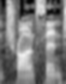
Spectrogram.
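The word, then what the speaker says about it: Trondsen: The best thing, I always tweet out all our interviews, is just go to @myname, it's Chris, and then Tronson, Tron like the old school movie, silent D, S-E-N.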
